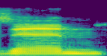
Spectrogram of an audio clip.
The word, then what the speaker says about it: Zen: just different word it's there's a chinese character that is pronounced uh chan in in chinese and zen in japanese and it represents a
